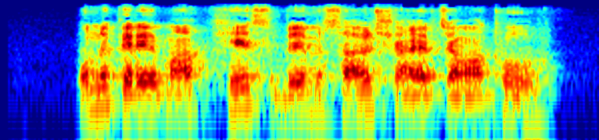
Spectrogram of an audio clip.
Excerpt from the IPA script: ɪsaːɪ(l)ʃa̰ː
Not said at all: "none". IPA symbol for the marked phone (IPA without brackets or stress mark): l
